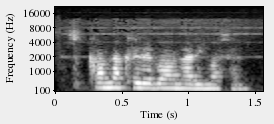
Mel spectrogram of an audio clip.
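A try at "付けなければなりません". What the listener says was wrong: Excellent, yes.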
